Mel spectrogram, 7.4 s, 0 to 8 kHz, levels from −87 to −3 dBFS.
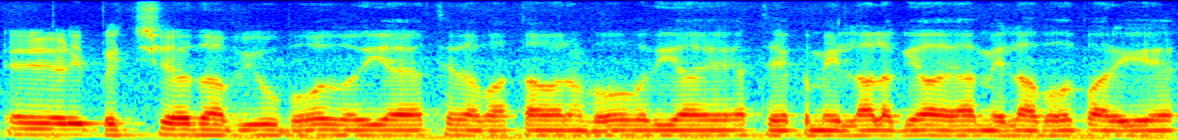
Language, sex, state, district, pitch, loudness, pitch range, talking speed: Punjabi, male, Punjab, Kapurthala, 110 Hz, -14 LUFS, 105-115 Hz, 195 wpm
